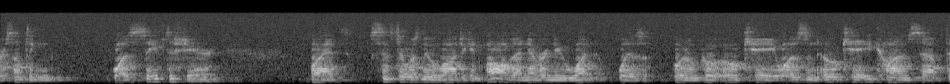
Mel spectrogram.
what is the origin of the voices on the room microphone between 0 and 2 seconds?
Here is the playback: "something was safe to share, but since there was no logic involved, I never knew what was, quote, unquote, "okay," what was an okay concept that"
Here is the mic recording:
echo only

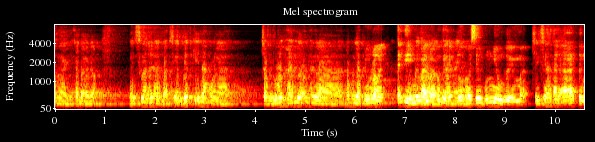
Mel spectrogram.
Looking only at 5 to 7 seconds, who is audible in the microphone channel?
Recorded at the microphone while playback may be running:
both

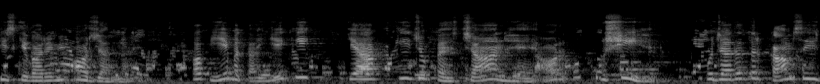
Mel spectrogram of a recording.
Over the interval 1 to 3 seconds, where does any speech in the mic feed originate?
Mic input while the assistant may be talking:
both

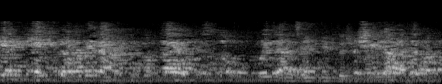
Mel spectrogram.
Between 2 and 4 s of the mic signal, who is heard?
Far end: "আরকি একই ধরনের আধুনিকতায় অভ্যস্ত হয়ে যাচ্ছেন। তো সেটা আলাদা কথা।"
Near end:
both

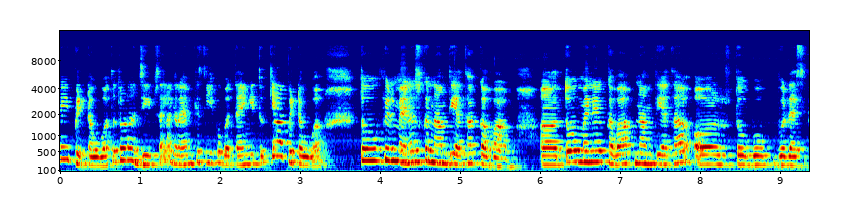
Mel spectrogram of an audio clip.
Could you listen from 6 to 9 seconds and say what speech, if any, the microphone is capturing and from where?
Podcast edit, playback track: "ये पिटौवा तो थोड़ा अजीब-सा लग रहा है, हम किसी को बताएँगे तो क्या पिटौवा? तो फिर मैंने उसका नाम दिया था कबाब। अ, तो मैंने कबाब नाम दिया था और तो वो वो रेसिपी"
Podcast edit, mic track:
echo only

